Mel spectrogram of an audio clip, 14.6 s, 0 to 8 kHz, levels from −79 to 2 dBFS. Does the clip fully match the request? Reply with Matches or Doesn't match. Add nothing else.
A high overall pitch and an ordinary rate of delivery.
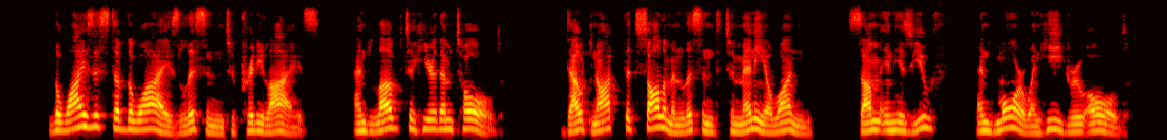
Doesn't match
